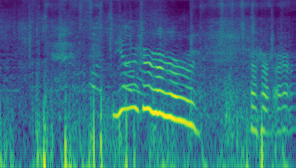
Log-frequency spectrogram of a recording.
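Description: A girl's long drawn-out cry, about a second long, sliding steadily down in pitch, after a few scattered knocks and bumps on the microphone.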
